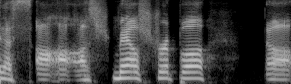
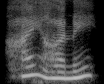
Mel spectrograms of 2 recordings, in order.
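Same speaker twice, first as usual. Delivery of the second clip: mock phone sex voice; 4 semitones higher, 5 dB quieter, slower than usual. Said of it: "my voice would have been terrible for that".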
